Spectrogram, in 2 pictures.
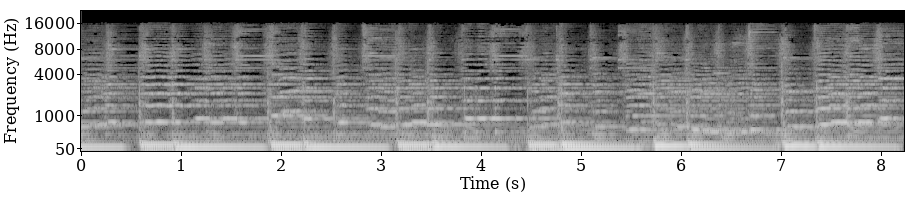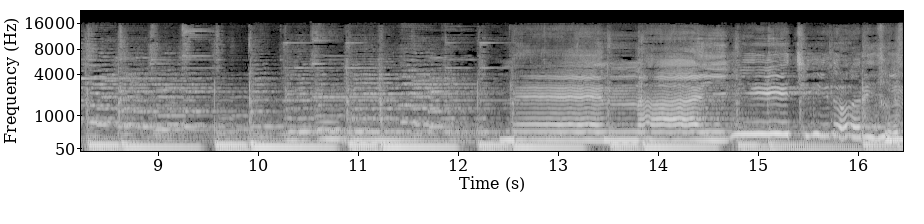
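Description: A Japanese enka song plays loudly and continuously, with a steady thumping bass rhythm under a bright melodic line that swells into a wavering, vibrato-laden phrase near the end.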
